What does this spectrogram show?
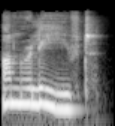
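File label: "unrelieved", British English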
